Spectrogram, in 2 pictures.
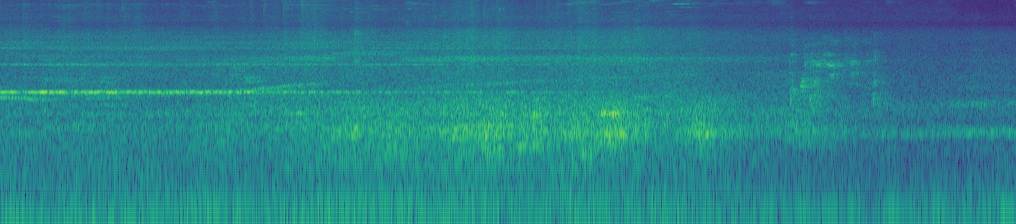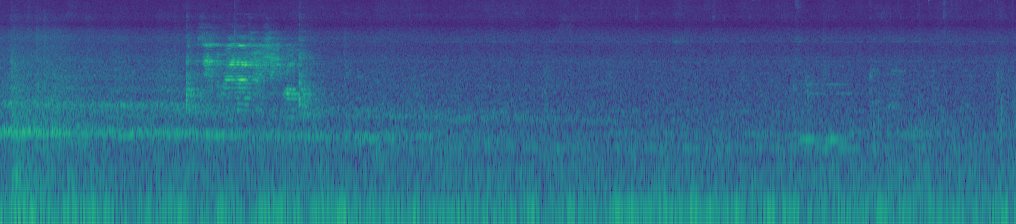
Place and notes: USA, Virginia, Washington DC, Metro, Train, Binaural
